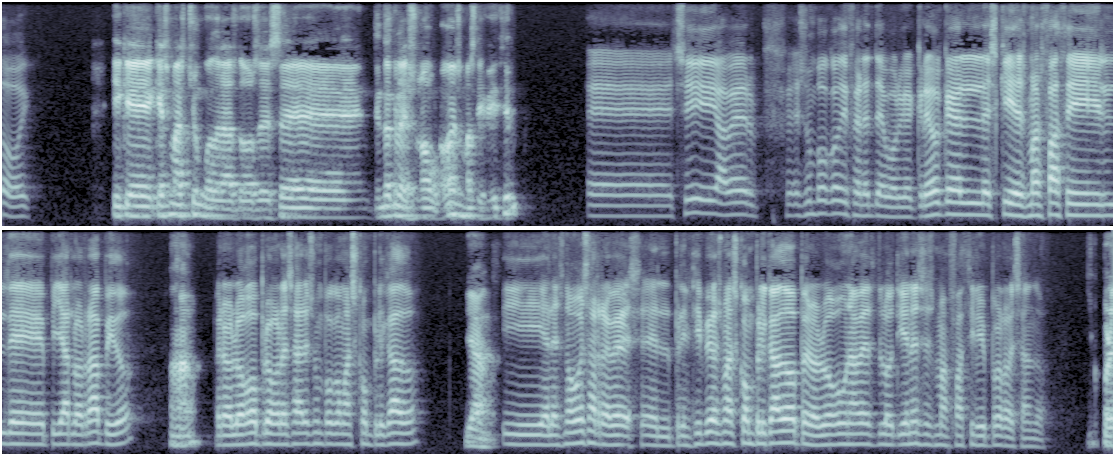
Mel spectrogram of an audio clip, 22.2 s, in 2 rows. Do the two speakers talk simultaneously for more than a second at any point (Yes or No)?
No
